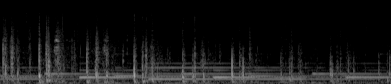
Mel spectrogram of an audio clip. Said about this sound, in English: She mounted her horse and headed for the castle, ready to face her father once again.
